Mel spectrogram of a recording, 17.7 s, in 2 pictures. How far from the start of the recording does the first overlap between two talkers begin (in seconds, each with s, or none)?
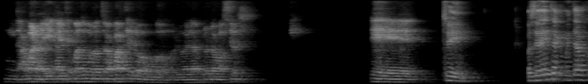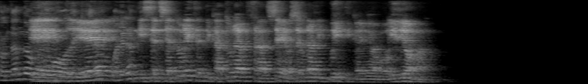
9.2 s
